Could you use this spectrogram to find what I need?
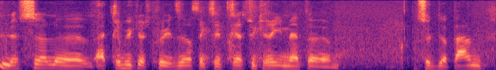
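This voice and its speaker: A man at medium pitch in a Quebec accent, fairly slow and fairly even in intonation, with a dry, close sound with no echo and noticeable background noise. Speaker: food vlogger. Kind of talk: casual vlog. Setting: restaurant. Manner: halting, stammering.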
